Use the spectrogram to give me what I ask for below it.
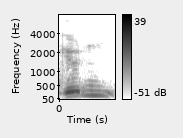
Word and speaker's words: Gooten: can find out why we are uh called guten it is a homage to johannes gutenberg and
